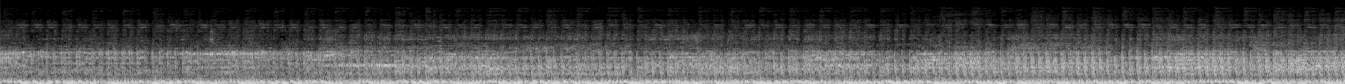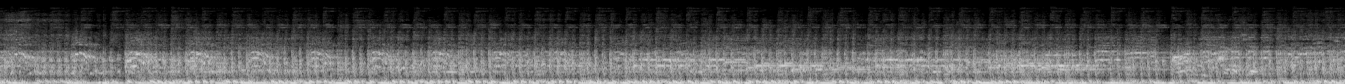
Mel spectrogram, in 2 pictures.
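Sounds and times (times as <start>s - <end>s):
loud electronic dance music: 0.0s - 26.9s
repeating synth figure: 0.0s - 26.9s.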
